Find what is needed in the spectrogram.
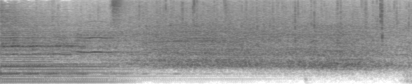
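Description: A rock band's final held chord on electric guitars and bass ringing out, its low end stopping about a second and a half in. A crowd cheers under it and carries on alone after the chord ends.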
